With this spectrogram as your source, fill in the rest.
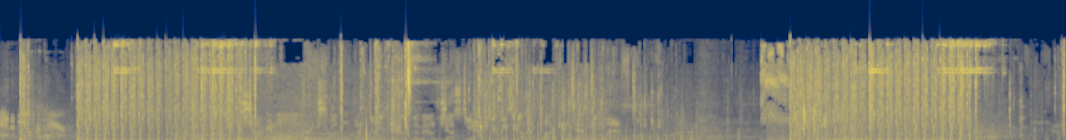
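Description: Rapid gunfire rattles in close bursts.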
